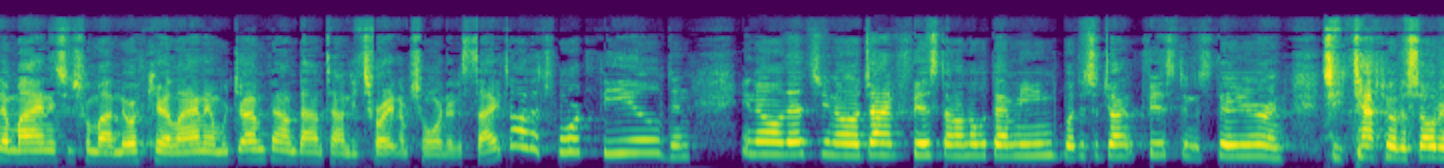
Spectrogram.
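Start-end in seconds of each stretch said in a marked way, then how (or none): 3.9-9.5 higher-pitched, chatty sightseeing voice; tour guide patter. Retold or imitated. Driver showing a friend downtown Detroit, higher tour guide patter. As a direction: point out the sights in a high voice.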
